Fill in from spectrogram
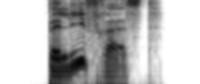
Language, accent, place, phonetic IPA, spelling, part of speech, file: German, Germany, Berlin, [bəˈliːfʁəst], beliefrest, verb, De-beliefrest.ogg
- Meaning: second-person singular subjunctive I of beliefern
